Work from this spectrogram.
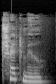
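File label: "treadmill", British English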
